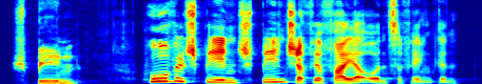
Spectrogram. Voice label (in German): "schbien", wittlicher woerterbuch; das wittlicher woerterbuch; woerterbuch vertonung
